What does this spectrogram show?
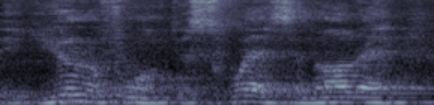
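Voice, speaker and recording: A man with a fairly high pitch speaks in a monotone, flat way, with audible room echo around him. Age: 60s. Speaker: former high school basketball player. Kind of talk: casual reminiscing chat.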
